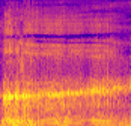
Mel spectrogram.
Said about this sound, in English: Suddenly, they heard the roar of the lion.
